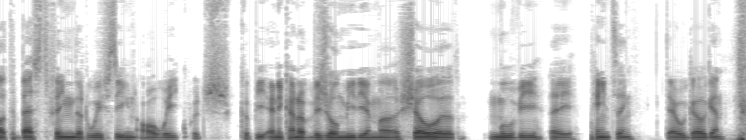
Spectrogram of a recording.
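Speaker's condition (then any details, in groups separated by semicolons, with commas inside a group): No condition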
